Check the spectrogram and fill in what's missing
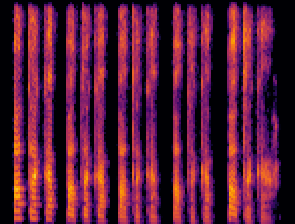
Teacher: De T is de klank met je tongpunt achter je tanden. En de K is een klank die je achter in je keel maakt. En als je dat dus wat vaker achter elkaar oefent, dan kun je dus die snelheid van je articulatie een beetje trainen. · En ik had het je net uitgelegd, hè, de P is dus die klank met twee lippen. De T is de klank met je tongpunt achter je tanden. En de K is een klank die je achter in je keel maakt.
